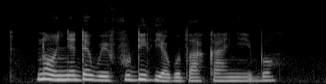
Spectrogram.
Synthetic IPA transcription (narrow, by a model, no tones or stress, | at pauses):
nɔɲɛdɛɣwefudiðjaɣoðakaɲebɔ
